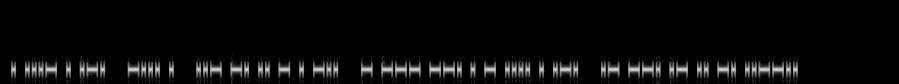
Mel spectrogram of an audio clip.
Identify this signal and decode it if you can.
Morse code, heard as a keyed tone, about 34 wpm, 700 Hz. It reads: EVER BE UNITED TOGETHER AGAIN?
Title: Sentences from Top 1000 Words - Review Part 4 - 35wpm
